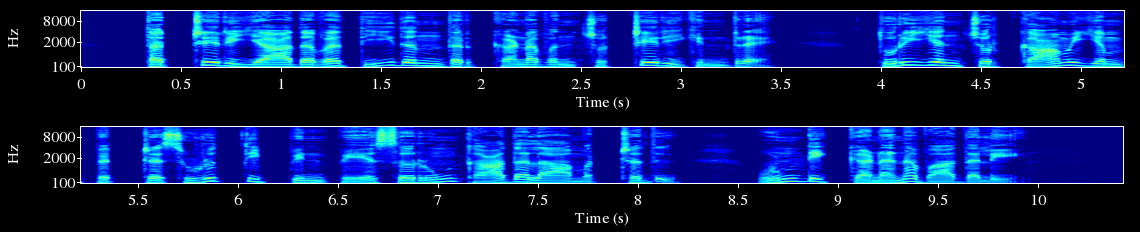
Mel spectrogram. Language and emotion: Tamil, neutral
